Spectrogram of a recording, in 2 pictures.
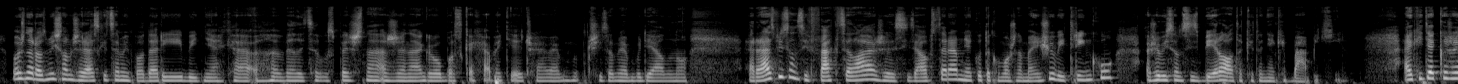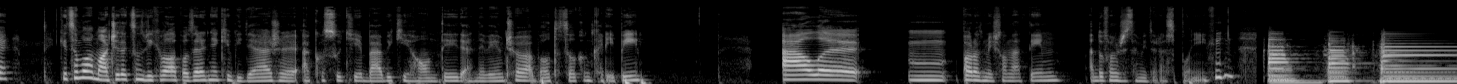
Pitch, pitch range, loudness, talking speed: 180 Hz, 165-205 Hz, -24 LUFS, 180 wpm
